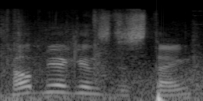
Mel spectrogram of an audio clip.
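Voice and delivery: loud, high urgent shout; raging gamer. Real, not acted. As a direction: yell for help over the fight. Tank fire, calls for help.

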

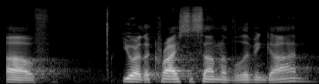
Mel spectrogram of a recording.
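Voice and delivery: normal talking voice

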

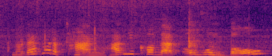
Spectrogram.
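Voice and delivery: normal talking voice

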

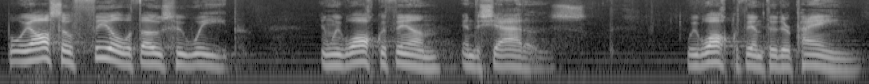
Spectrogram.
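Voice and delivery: low, soft and solemn; hushed compassion. Real, not acted. Pastor tells congregation to walk with the hurting, hushed compassion. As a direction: drop the voice right down in sympathy. Sharing the grief of those weeping.

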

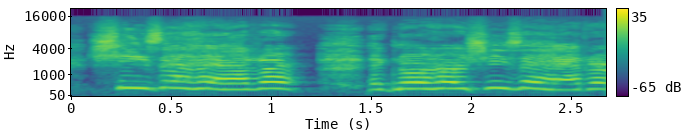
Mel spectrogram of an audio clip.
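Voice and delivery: high, loud mock girl's shout; imitating a girl. Girl jeering to her mates about him, high mocking shout. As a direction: shriek it up high like the girl, hammed-up. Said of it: "one of the girls went".

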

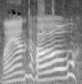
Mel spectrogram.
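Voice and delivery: high pirate shout; pirate call. Pretend. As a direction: call it from the crow's nest. Pirate role calling out.

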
